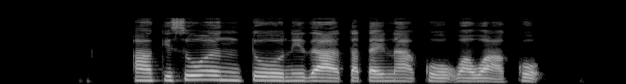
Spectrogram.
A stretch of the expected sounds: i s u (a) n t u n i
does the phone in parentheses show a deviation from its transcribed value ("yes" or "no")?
yes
